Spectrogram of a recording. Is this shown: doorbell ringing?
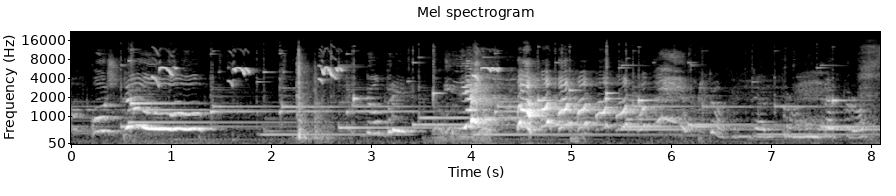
yes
